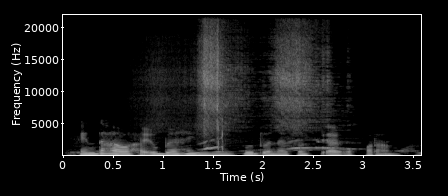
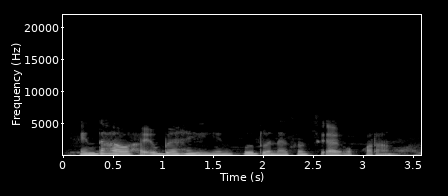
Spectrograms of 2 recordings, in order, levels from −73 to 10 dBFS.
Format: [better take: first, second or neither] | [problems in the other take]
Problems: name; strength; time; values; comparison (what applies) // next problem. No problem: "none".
second | noise reduction (classical method Wiener filter)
